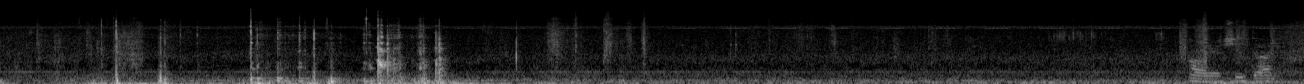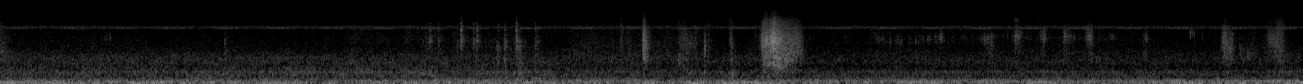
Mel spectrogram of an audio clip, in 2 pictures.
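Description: A few knocks and handling bumps in the first seconds as the camera is set down, then quiet outdoor ambience dominated by a steady high-pitched insect drone.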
